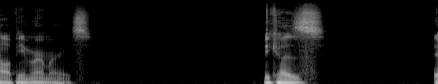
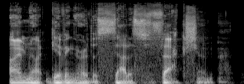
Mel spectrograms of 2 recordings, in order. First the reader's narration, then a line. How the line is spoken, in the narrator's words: Gabriel growls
